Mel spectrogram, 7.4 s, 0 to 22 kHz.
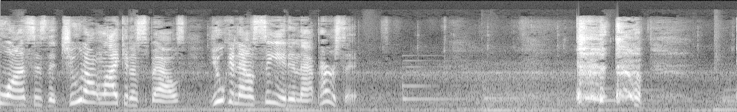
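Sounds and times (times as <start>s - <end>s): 
speech: 0.0s - 3.7s, 5.8s - 6.7s
harsh raspy coughs with throat clearing: 5.8s - 6.5s.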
